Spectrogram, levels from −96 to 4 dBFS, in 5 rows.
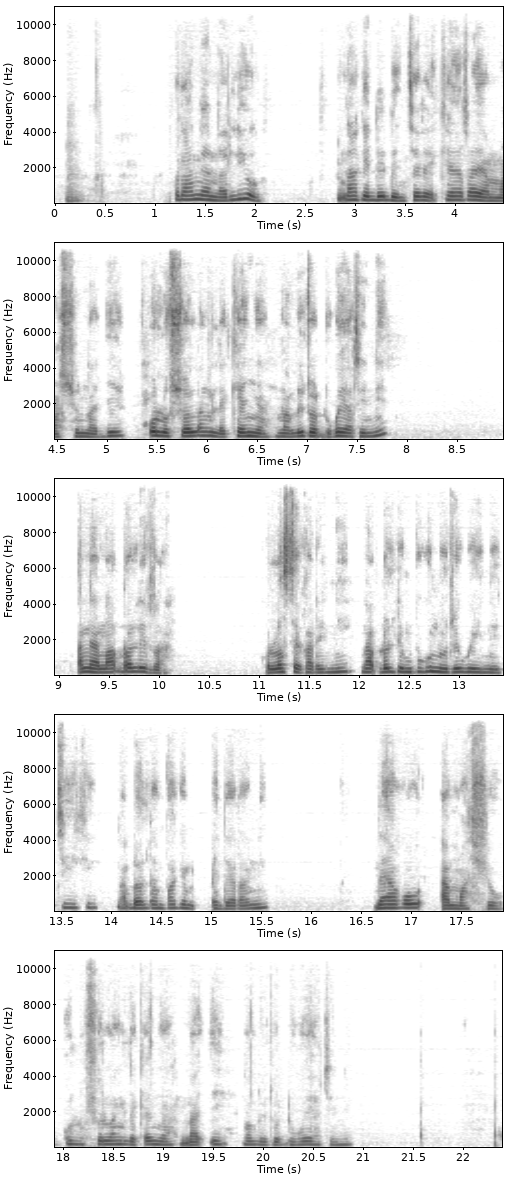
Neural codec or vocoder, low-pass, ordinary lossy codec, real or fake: vocoder, 22.05 kHz, 80 mel bands, HiFi-GAN; none; none; fake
